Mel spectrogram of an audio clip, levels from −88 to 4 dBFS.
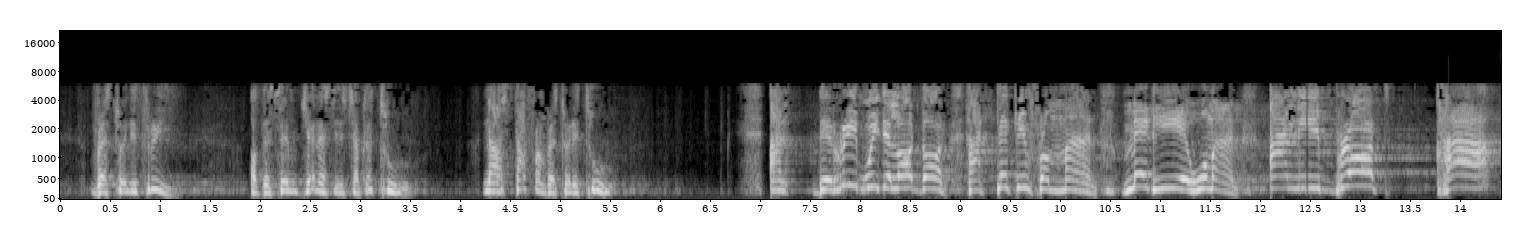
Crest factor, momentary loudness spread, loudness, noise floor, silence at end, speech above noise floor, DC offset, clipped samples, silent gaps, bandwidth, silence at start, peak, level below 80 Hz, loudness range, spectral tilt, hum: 18 dB; 9 LU; -17 LUFS; -56 dBFS; 0 s; 39 dB; under 0.1%; under 0.1%; none; 6 kHz; 0.3 s; 0 dBFS; -58 dBFS; 5 LU; -7 dB/octave; none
